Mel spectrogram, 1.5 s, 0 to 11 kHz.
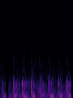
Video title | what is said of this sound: Harvesting watermelon E46S1 | that tells me that it's pretty ripe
